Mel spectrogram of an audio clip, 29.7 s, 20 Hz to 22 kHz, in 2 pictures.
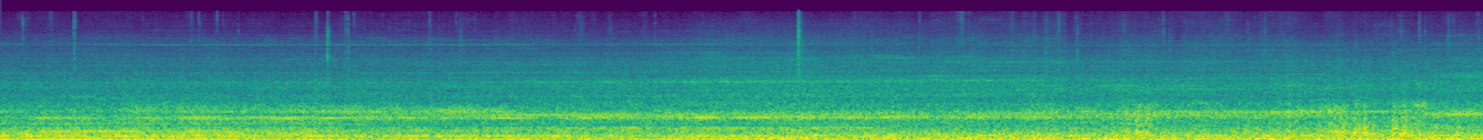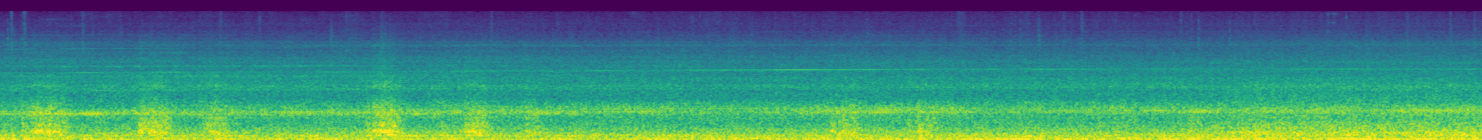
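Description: Onboard running sound of a JR West 223 series 0 electric train with Toshiba GTO inverter drive: a steady wheel-on-rail rumble with a thin whine from the traction equipment. A run of rail-joint clacks comes about halfway through.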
